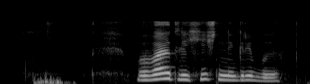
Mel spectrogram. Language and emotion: Russian, neutral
